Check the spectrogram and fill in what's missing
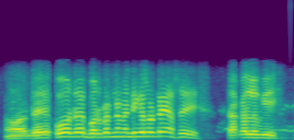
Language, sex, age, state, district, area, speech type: Assamese, male, 30-45, Assam, Barpeta, rural, conversation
